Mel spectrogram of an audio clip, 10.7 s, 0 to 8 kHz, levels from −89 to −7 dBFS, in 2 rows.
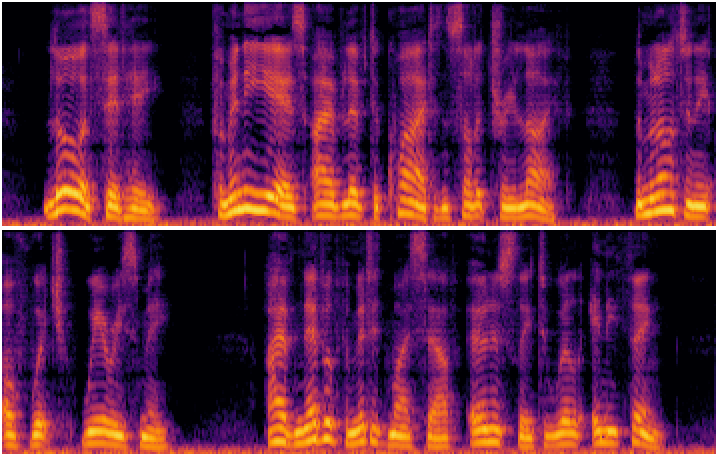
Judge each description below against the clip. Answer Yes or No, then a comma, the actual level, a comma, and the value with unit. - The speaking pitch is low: No, medium, 145 Hz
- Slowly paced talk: No, average, 170 wpm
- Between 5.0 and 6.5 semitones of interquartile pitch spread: Yes, wide, 5.5 semitones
